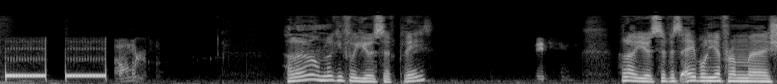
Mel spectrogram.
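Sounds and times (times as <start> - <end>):
telephone ringing tones over the line: 0.0 - 1.2
speech: 2.9 - 4.4, 5.4 - 7.7.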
